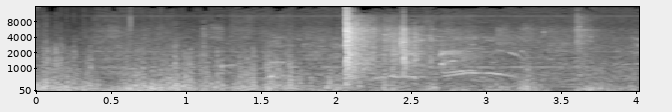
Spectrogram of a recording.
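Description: Starting gun firing a single sharp shot about halfway through to start a 400 m race, with a fainter crack just after it, over steady wind rumble on the microphone.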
